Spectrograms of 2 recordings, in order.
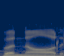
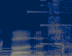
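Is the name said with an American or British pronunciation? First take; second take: American; British. First: The name is said with an American pronunciation. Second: The name is said with a British pronunciation.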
